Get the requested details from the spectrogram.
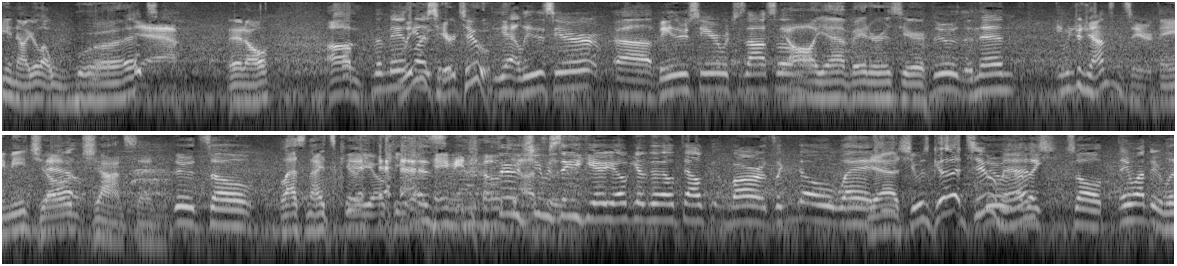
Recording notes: Live from Motor City Comic Con 2017.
